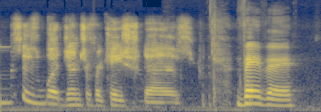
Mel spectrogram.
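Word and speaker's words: vèvè: Veve. It's a Veve, not a Leve. It's like Veve.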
